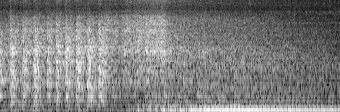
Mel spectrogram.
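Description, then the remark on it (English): A car engine revs up with a pulsing, rumbling rhythm, then settles into a steady rising drone as a man who has jumped into his car drives away down a street, fairly loud with no talking. “Winston ran off, jumped into his car, and drove away.”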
